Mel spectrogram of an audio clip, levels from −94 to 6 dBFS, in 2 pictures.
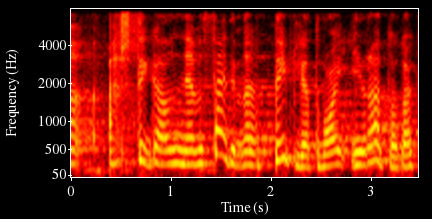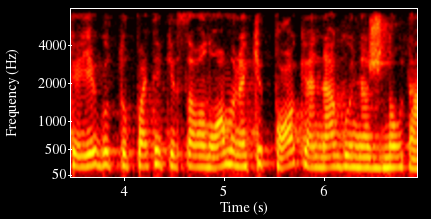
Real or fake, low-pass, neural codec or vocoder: real; 7.2 kHz; none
